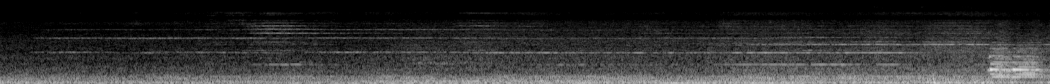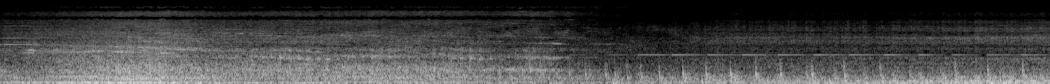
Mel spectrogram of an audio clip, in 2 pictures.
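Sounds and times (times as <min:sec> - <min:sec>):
train rushing past: 0:03.4 - 0:21.0
train horn blast: 0:09.8 - 0:11.4.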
